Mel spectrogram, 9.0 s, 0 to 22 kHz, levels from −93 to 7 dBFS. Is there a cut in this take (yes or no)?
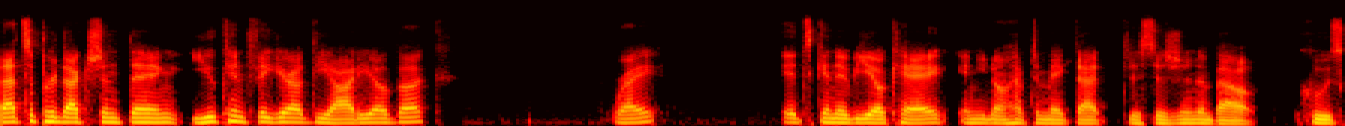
yes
